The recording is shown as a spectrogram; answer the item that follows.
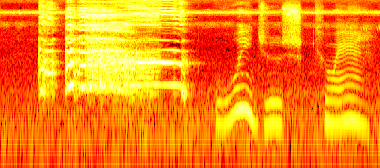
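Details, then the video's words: Rooster on top of a roof gives one strong, hoarse crow of about two seconds, then a person's voice speaks softly to it in short phrases. "Singing Rooster"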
